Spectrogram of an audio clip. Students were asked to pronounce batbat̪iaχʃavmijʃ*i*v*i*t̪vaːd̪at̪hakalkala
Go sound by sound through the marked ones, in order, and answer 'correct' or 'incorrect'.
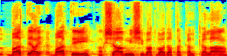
correct, incorrect

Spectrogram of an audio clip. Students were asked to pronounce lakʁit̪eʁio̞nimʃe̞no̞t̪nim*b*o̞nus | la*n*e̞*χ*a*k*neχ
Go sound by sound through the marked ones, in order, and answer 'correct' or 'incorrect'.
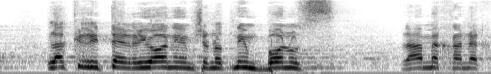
correct, incorrect, correct, incorrect

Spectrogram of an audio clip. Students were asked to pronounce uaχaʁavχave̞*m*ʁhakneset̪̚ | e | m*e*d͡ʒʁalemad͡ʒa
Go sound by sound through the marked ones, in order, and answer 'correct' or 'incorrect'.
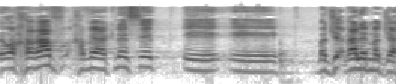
incorrect, incorrect

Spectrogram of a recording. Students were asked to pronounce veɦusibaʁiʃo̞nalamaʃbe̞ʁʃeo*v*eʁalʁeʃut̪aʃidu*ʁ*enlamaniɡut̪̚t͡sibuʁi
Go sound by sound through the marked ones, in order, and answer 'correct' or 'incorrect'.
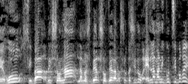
correct, correct

